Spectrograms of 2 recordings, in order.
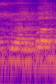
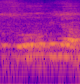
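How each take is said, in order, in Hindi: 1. नाम 'Su-wai-ba' की तरह बोला जाता है। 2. नाम 'So-bi-ya' की तरह बोला जाता है। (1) "असल लफ्ज सुवैबा है" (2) "उसको सोबिया पढ़ते हैं"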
